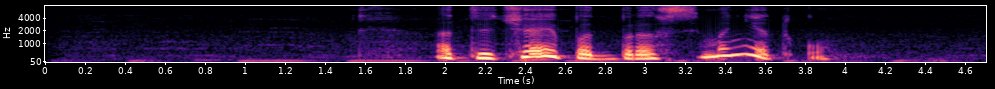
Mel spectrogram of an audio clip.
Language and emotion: Russian, neutral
